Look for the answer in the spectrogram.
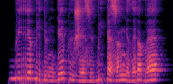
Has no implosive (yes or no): no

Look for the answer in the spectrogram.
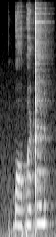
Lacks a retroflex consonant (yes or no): no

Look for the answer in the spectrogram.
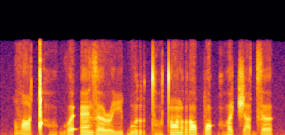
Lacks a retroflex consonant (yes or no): yes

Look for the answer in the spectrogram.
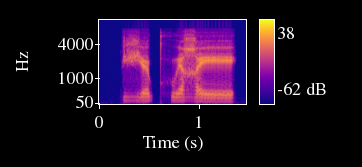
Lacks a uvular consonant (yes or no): no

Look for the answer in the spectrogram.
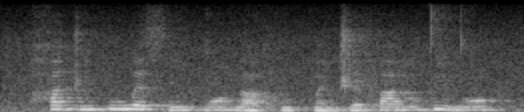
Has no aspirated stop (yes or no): yes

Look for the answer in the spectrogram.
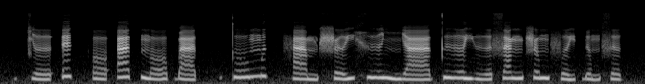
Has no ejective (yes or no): yes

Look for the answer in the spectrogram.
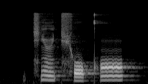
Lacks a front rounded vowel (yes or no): yes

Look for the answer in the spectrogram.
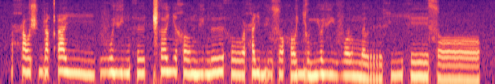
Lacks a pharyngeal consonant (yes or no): no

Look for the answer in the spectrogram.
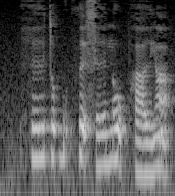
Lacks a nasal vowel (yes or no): no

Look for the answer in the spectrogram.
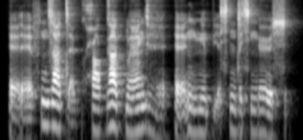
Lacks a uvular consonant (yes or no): yes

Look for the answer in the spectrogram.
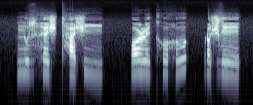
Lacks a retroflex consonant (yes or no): no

